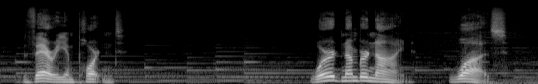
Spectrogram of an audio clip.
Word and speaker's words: was: Was. This means what? Another essential question word. What is that? Was the S sounds like a V here. Was.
